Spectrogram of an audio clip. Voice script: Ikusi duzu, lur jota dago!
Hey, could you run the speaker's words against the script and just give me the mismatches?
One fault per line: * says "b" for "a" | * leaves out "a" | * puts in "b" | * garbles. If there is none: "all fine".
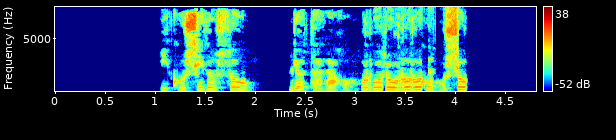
* leaves out "lur"
* garbles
